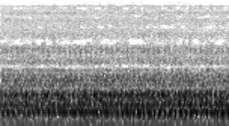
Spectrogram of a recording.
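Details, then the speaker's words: Hot tub recirculating pump motor, tub displaying "dry" and waterfall not working: steady hum with a rough gritty edge; front bearing bad, bearings almost shot, impeller cracked and fused to a rusty shaft, pump replaced; worn motor bearings. "but the reason it was humming is because the bearings are almost shot in this"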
